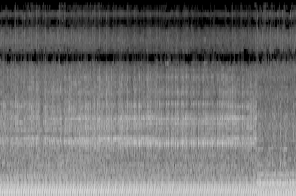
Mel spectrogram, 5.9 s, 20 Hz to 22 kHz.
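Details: 1995 Jeep Wrangler YJ 2.5L four-cylinder at idle: steady, fairly regular buzzing rattle about 3.5 per second resonating through the exhaust, seeming to come from under the motor; caused by a blown-out catalytic converter and muffler baffle, fixed with a new exhaust kit.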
